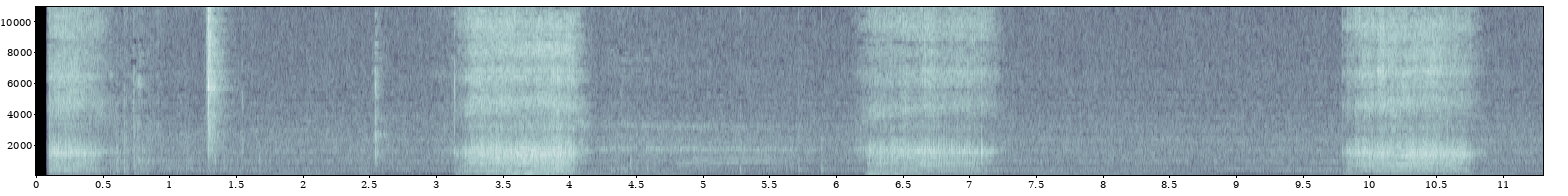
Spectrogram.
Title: snoring 005.MOV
